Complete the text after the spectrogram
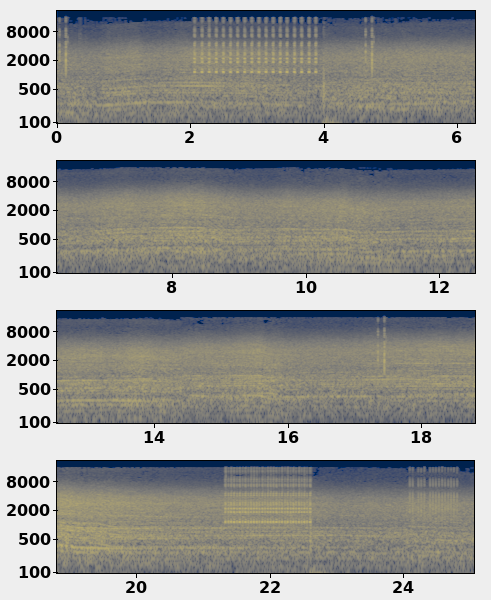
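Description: Race car engines roar and whine as cars speed past.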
